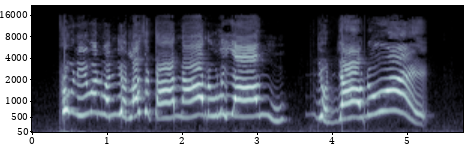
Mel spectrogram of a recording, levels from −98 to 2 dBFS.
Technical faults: block of digital silence

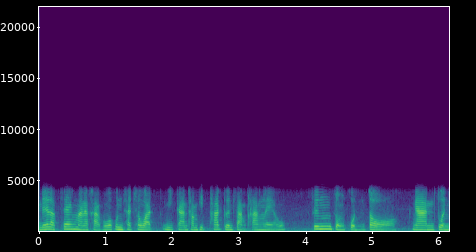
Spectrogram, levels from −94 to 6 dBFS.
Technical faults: Opus compression

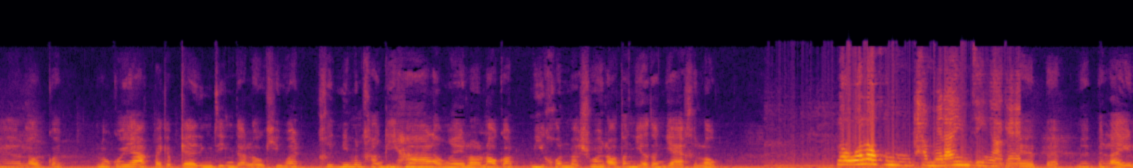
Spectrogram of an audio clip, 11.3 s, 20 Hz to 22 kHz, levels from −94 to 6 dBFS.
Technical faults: planar audio read as interleaved

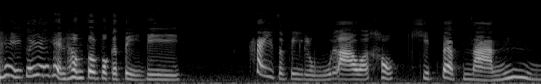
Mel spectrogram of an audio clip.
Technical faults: AAC compression

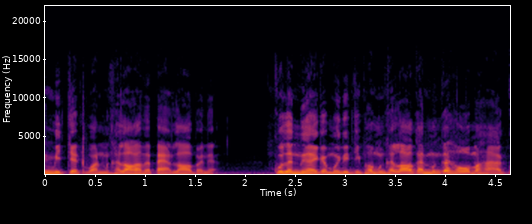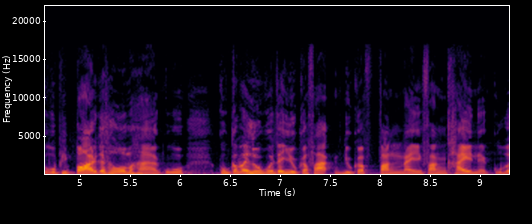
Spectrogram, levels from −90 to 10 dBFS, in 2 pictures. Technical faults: none

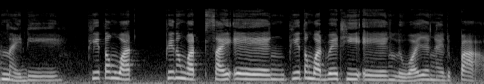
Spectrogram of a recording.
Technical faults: none

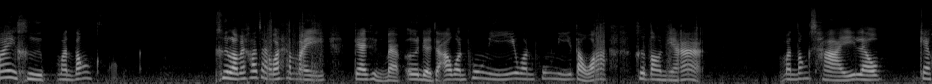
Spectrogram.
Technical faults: loose connector crackle

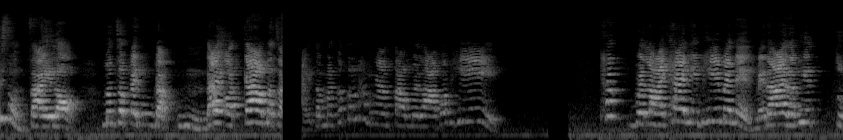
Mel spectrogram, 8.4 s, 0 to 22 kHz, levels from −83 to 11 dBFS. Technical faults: input switched to a poorer device

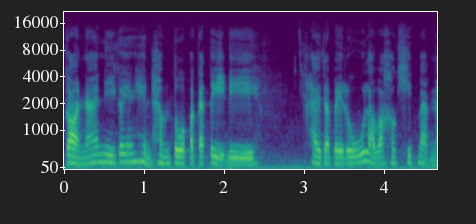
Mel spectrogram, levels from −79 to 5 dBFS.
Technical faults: gap between stream segments

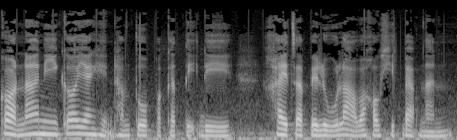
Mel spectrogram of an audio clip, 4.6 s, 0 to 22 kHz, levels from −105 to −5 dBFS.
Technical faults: word clock ticks

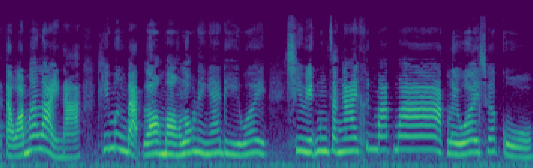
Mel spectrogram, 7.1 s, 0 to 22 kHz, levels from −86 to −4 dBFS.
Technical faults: HE-AAC compression

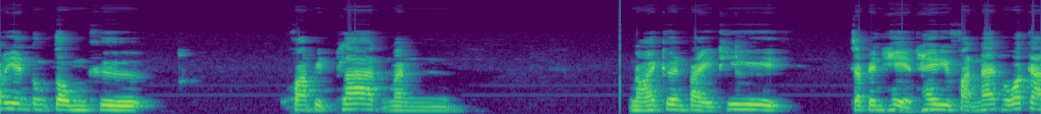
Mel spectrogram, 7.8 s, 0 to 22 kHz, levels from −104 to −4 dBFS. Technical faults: electrical switching spike

